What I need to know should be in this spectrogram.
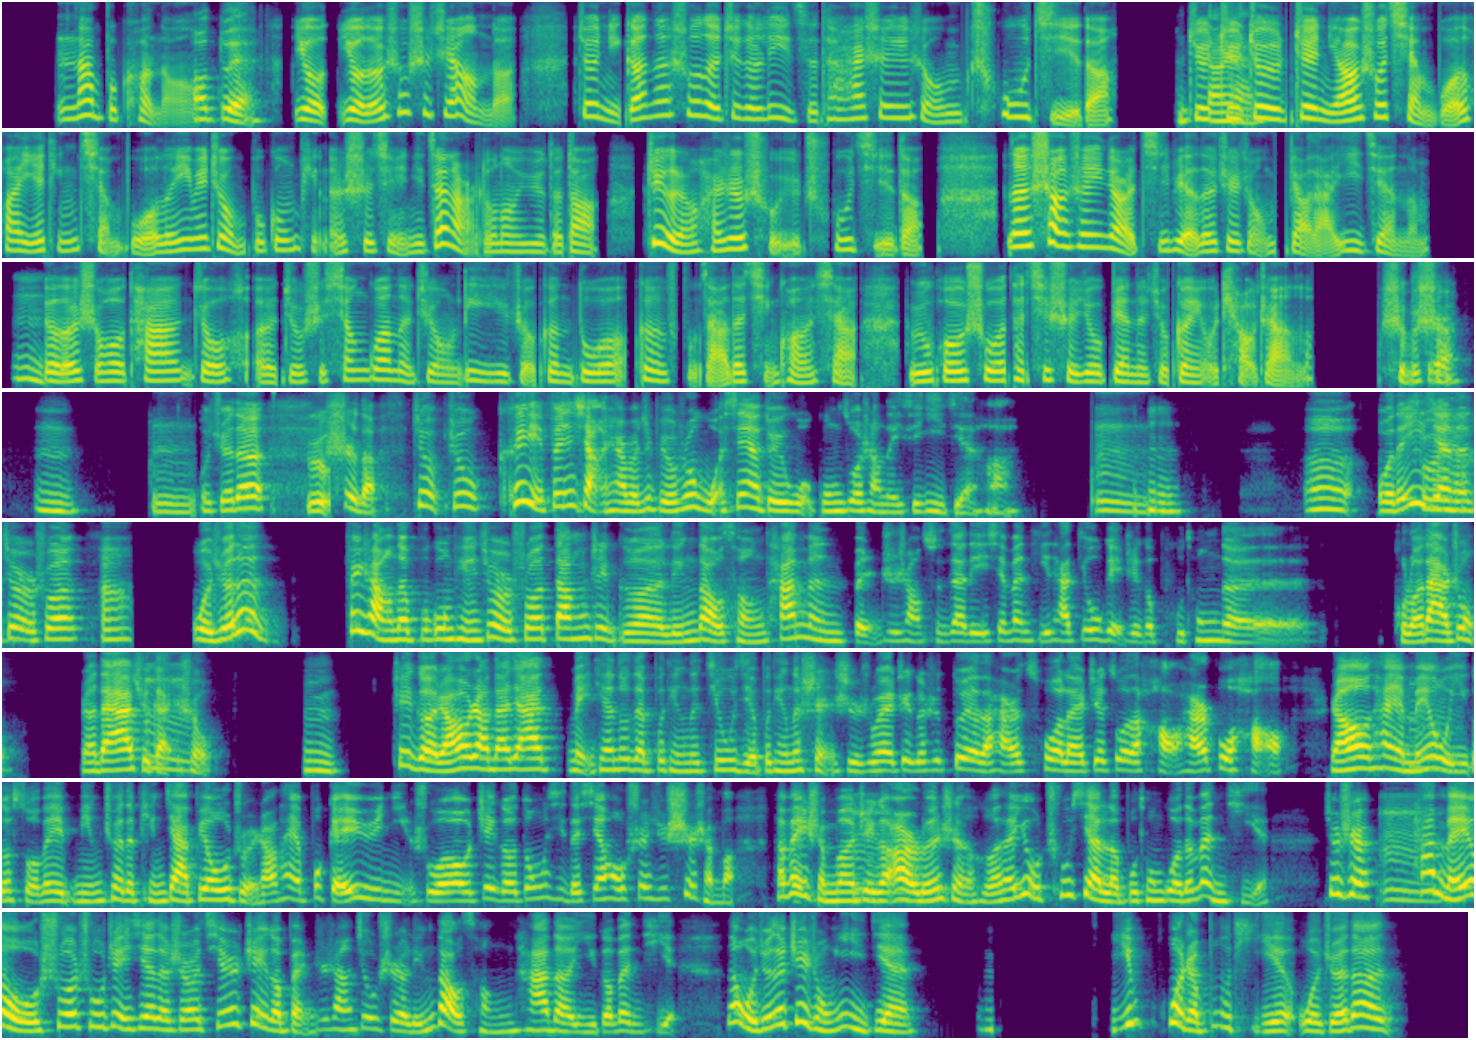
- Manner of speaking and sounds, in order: tapping
- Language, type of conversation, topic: Chinese, podcast, 怎么在工作场合表达不同意见而不失礼？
